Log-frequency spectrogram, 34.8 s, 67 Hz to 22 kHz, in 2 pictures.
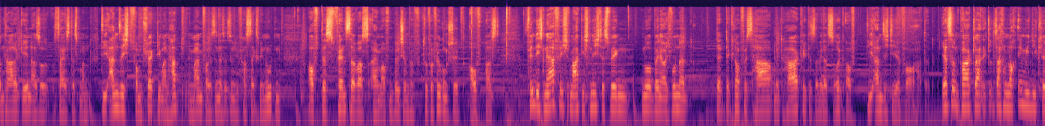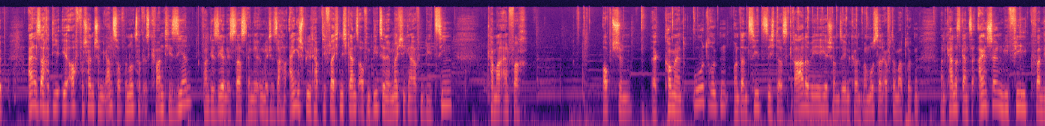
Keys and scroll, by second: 1.6 w, 7.8 w, 8.7 h, 29.2 super+u, 29.5 super+u, 29.7 super+u, 30.1 super+u, 30.5 super+u, 31.6 super+u.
